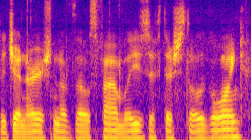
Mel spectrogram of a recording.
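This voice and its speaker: A quiet man's fairly low voice in a monotone, flat intonation over noticeable background noise. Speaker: urban explorer video host. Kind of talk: vlog narration on location. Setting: outdoors at graveyard. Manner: quiet, keeping voice down.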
